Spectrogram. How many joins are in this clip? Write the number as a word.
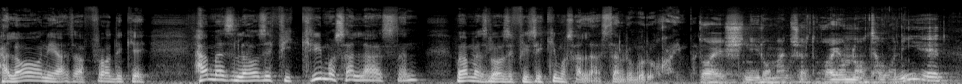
one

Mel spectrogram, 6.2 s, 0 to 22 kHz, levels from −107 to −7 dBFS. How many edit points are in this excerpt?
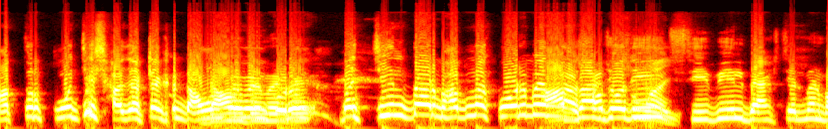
zero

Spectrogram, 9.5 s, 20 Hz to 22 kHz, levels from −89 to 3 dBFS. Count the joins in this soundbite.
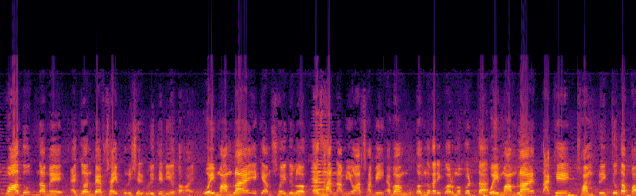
five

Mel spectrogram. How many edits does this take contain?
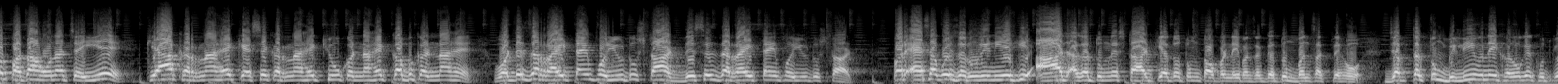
one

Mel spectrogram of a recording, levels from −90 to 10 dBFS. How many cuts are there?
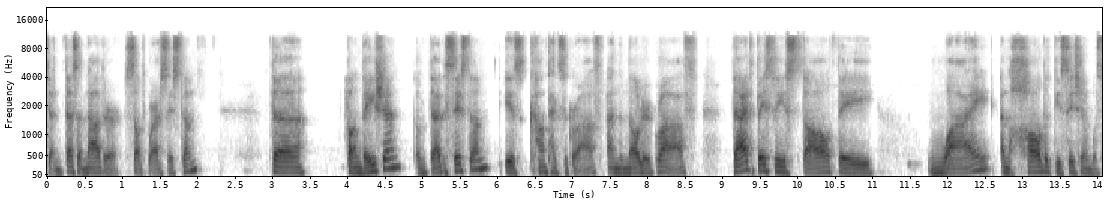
zero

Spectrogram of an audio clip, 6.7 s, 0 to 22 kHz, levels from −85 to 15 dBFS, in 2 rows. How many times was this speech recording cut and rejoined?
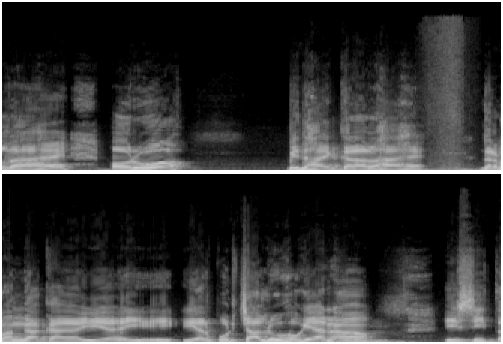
one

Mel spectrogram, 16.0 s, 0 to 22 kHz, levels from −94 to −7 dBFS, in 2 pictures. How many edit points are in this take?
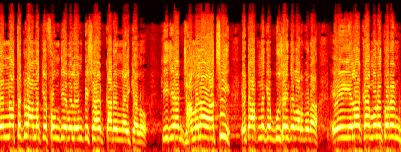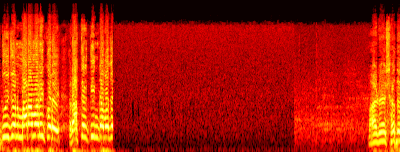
zero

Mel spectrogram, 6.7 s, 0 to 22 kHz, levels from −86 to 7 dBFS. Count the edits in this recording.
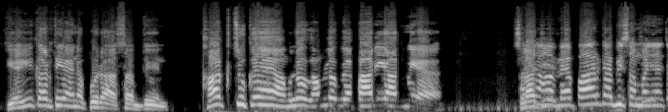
one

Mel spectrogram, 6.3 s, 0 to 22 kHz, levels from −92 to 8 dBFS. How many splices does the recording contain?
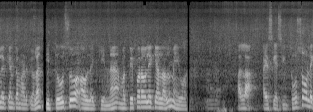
zero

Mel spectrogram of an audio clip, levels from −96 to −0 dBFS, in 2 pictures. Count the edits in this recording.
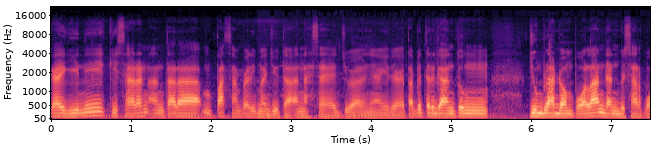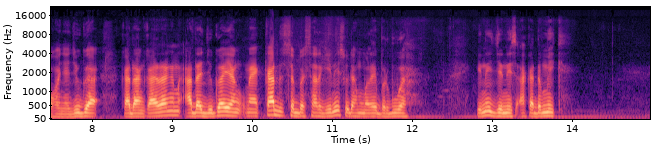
two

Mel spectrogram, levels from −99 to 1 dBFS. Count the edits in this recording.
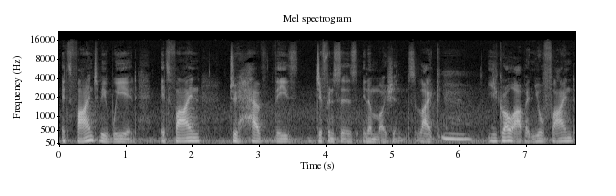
zero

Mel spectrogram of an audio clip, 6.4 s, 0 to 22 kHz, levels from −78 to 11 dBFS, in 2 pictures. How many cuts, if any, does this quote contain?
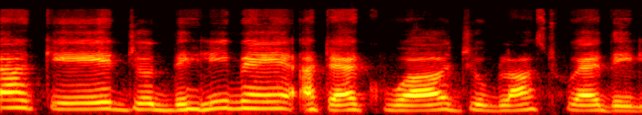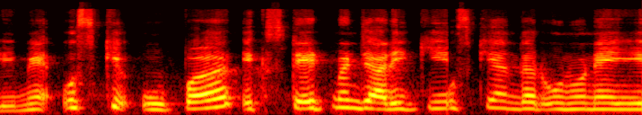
two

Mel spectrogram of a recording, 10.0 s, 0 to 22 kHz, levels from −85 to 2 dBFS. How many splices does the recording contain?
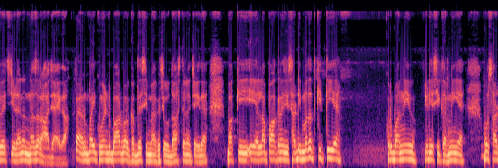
one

